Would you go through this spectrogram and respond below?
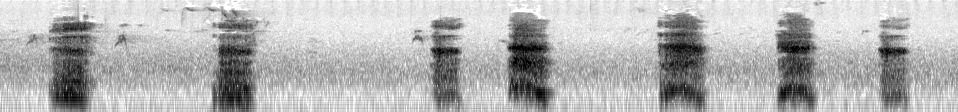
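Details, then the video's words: Kangaroo vocalising, presented as from the Australian wild: seven short, harsh, breathy grunts, each under half a second, spaced irregularly one to two seconds apart over a quiet background. "Gerçek Kanguru Sesleri"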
